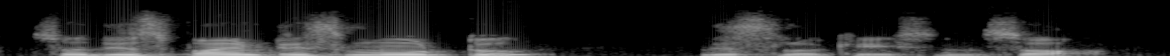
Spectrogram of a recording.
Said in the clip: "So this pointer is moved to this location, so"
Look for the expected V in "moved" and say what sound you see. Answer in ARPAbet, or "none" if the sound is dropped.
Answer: none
